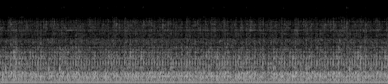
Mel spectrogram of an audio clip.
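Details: Motor starting and stopping: a steady loud drone with a coarse, rough growl and no clean hum, suggesting a dry, worn motor bearing.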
